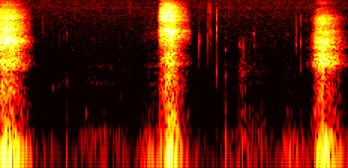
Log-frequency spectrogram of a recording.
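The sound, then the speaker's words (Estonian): A person imitates a skier clearing one nostril with a sharp nasal snort, repeated three times at roughly even gaps, each a brief, breathy, forceful blast of air with quiet in between. “Jah, ei sa mõtled seda, kuidas suusatajad nuuskavad. No paned ühe nina poole kinni.”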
